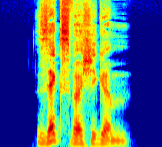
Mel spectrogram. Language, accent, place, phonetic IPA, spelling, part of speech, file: German, Germany, Berlin, [ˈzɛksˌvœçɪɡəm], sechswöchigem, adjective, De-sechswöchigem.ogg
- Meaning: strong dative masculine/neuter singular of sechswöchig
